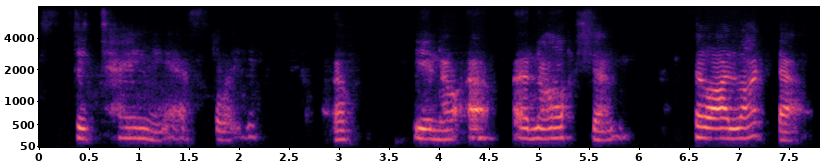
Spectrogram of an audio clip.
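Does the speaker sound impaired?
Yes: speech impediment; speech impediment after stroke; possibly a bit slower than before, needs extra time to speak.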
